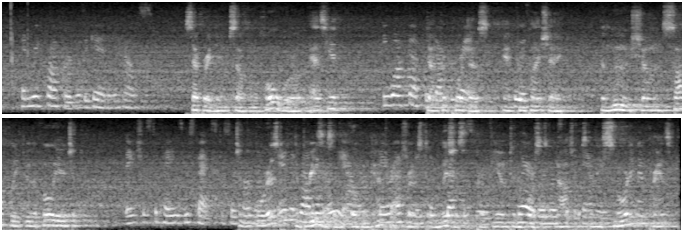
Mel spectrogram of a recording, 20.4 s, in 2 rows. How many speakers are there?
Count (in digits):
2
